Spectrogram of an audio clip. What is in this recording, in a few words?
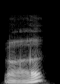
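Vox Deny, Japanese; Gau; kingsraid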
